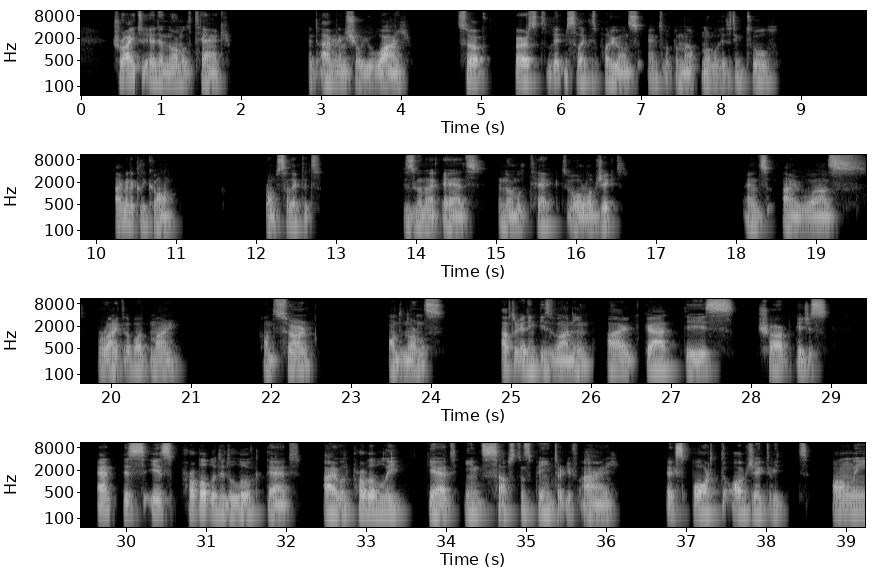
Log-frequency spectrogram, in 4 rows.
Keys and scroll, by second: 2.4 3, 3.6 e, 22.4 4.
